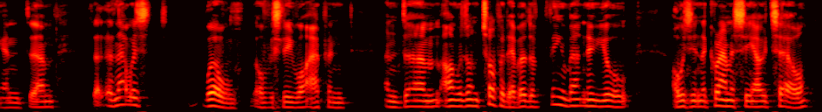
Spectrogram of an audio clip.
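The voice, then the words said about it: London accent. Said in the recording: “he clocked my London accent type thing”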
